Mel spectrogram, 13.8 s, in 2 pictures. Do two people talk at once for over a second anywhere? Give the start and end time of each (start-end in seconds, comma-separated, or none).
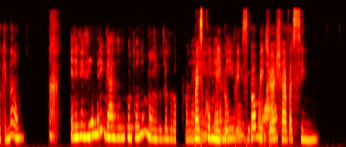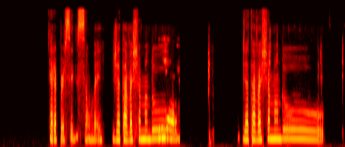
3.8-5.5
